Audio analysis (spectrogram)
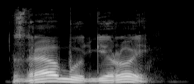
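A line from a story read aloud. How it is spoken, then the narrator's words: Beautiful booming greeting. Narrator (Russian): Красивым, зычным голосом поприветствовала она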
